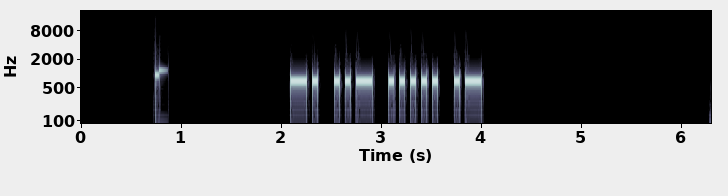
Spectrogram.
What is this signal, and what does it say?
Morse code, heard as a keyed tone, about 22 wpm, 700 Hz. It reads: NU5A
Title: K1USN SST QSO Practice - 22wpm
